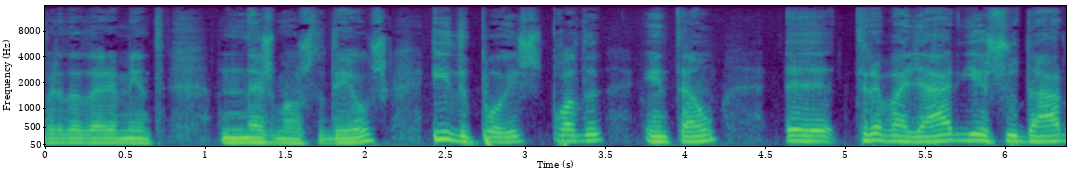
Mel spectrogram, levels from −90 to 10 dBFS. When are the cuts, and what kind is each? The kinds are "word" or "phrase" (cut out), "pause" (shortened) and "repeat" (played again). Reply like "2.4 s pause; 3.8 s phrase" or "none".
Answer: 2.3 s pause; 3.1 s word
